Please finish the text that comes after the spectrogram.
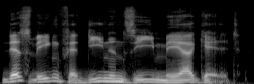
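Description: A man reading the part of a calm, courteous male company boss in a storybook. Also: lowish voice, a little slow, no echo, studio quality.

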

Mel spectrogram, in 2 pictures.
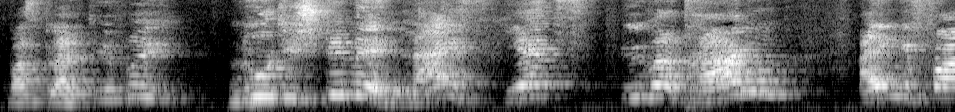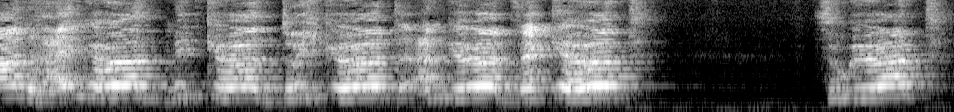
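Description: Female dada monologuist, southern German or Austrian accent, fairly high pitch, rambling and repetitive, roomy distant sound. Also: a little slow. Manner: repetitive, playful, rambling wordplay. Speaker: radio play performer. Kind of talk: improvised absurdist spoken-word monologue. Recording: roomy echo, distant microphone.

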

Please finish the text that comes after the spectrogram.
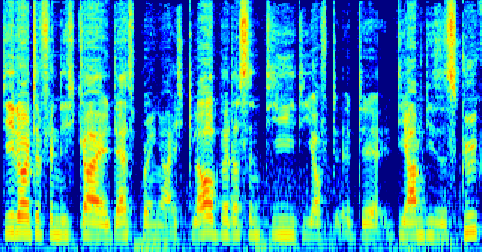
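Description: A young man hosting a casual let's play, chatting and grumbling loudly about teammates as he plays. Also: fairly high pitch, fairly even intonation, normal speed, slight background noise. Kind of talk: casual gaming commentary.

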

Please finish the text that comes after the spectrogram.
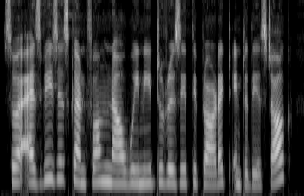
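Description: A woman presenting a software tutorial, explaining step by step in a halting, improvised way over a screen recording. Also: on the high side, clear, resonant tone, no echo, studio quality. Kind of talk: spoken walkthrough of a software demo.

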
